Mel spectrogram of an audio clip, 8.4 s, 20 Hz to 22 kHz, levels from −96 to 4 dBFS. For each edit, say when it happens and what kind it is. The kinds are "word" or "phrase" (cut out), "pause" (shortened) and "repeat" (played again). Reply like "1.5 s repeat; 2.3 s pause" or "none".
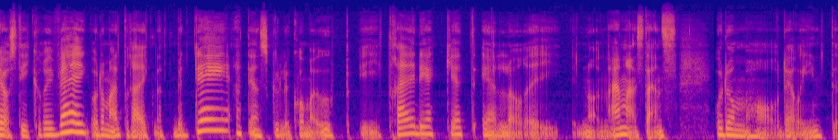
none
